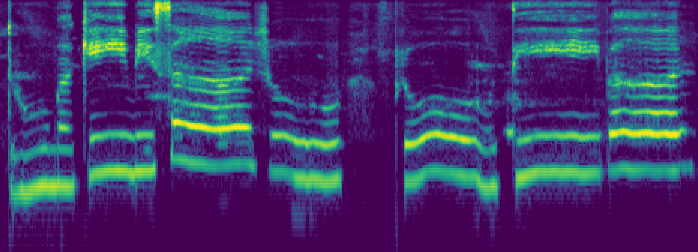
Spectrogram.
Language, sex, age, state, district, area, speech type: Assamese, female, 18-30, Assam, Tinsukia, urban, spontaneous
